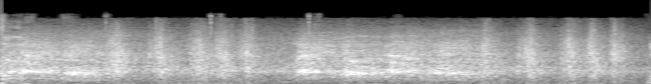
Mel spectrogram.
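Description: Stadium crowd in a Madden football video game cheering after a defensive stop, a loud, steady roar of massed voices with swelling bursts of applause-like noise throughout.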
